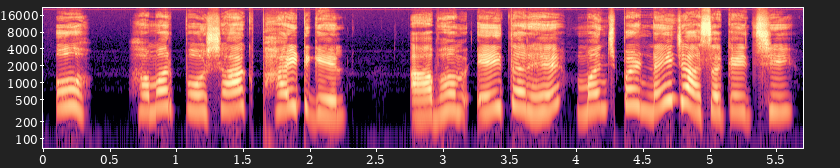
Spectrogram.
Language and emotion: Maithili, sad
